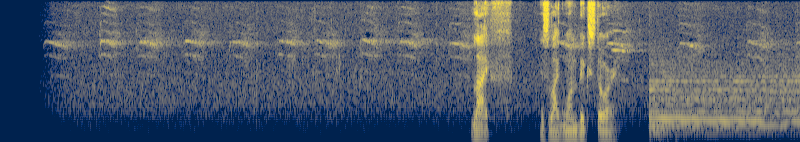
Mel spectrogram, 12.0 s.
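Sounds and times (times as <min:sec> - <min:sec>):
faint steady hiss: 0:00.5 - 0:12.0
bird chirping: 0:00.6 - 0:07.4, 0:08.1 - 0:12.0.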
